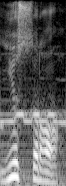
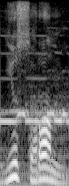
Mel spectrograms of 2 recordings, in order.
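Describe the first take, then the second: First: The word ends with a lengthened vowel. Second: The word ends with an n sound. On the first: The reader stops on this word. "Pada saat kita wakofkan dia jadi yusro" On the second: The word is read in the middle of a phrase. "Itu kan kalimatnya adalah yusron"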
